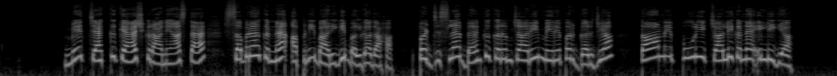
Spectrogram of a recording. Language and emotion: Dogri, angry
